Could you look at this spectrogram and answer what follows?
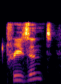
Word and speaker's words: present: almost barely hear it you had said pre instead of pre present present okay just remember um you use that long e when it is a verb okay and you are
